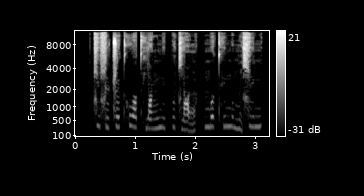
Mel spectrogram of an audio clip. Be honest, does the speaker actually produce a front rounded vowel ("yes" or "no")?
yes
